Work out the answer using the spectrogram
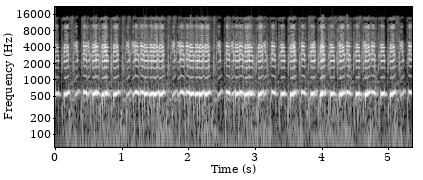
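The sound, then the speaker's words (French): A voice imitating a brood of parakeets chirping: a loud, continuous stream of rapid, pulsing, high-pitched chirps that repeat in quick bursts without pause. “C'est pas mignon, toutes ces petites perruches.”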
